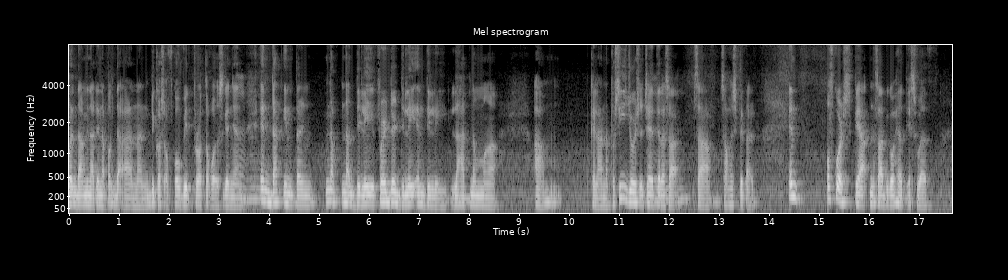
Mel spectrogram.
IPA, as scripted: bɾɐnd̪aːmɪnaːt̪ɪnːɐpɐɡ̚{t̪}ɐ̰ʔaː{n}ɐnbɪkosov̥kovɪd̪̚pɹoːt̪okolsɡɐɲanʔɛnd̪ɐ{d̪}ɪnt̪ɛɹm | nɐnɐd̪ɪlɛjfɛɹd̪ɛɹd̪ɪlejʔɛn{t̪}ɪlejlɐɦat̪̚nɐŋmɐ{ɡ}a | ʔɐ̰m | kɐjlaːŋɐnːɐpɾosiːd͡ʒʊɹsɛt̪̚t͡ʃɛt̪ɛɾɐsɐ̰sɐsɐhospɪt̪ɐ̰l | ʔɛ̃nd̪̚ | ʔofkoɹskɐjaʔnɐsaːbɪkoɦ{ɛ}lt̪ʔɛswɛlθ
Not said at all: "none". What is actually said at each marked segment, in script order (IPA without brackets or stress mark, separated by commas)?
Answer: d̪, n, t̪, d̪, ŋ, ɛ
